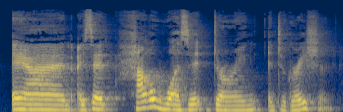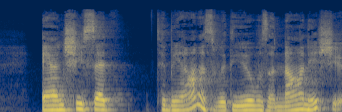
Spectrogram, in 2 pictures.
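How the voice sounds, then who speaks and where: With an American accent, a woman talks at a moderate pace in a fairly low, somewhat breathy voice with ordinary pitch variation. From Los Angeles, US. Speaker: entrepreneur and author. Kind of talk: interview, storytelling.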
